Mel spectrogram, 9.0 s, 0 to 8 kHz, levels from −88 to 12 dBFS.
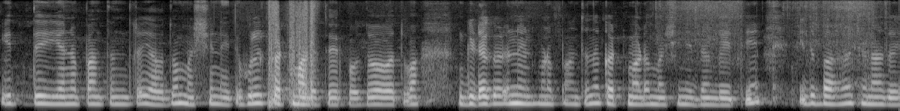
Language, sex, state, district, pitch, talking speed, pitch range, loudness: Kannada, female, Karnataka, Belgaum, 200 Hz, 135 wpm, 190-210 Hz, -18 LUFS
